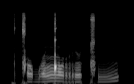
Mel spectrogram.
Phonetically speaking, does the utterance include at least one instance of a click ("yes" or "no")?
yes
